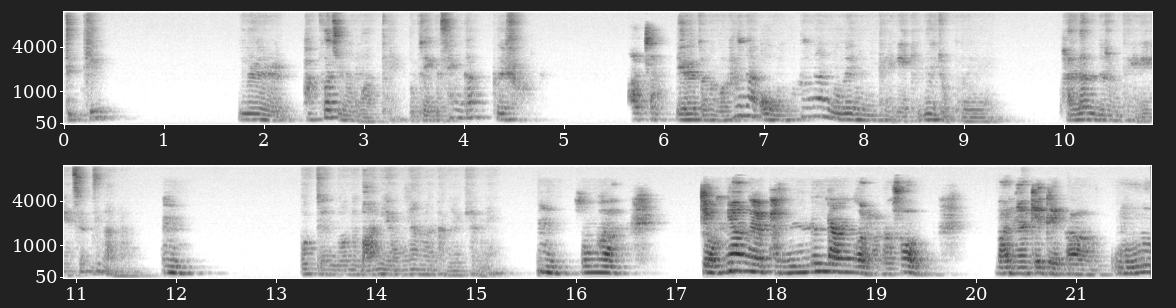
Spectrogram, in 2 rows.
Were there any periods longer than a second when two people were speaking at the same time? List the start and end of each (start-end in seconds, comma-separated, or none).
none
